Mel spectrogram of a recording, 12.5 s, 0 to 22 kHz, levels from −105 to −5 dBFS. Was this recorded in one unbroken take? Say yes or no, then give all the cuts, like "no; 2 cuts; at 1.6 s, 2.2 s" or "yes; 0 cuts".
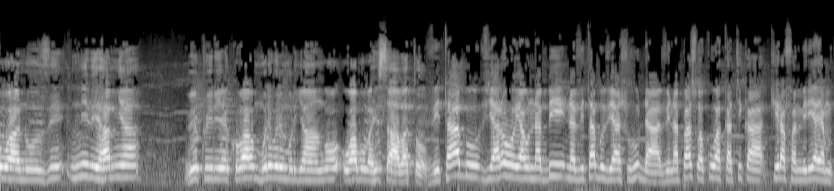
yes; 0 cuts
